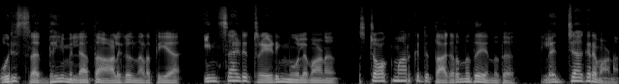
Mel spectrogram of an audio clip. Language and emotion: Malayalam, disgusted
